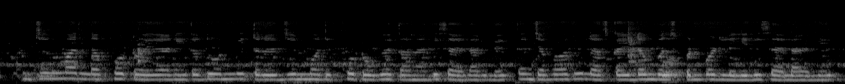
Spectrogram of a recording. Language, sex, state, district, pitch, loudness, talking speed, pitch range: Marathi, female, Maharashtra, Sindhudurg, 225 Hz, -34 LUFS, 135 wpm, 220-235 Hz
